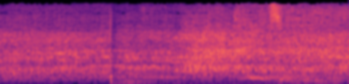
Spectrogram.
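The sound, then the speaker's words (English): A large crowd at the World Darts Championship roars and cheers continuously as a player, one dart from the second round, needs a bullseye, a dense wash of voices that swells louder after a sharp thud partway through, with shouts rising above the noise. “Listen to the crowd.”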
